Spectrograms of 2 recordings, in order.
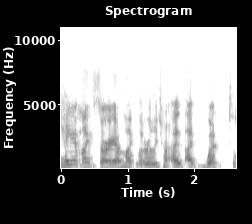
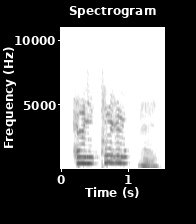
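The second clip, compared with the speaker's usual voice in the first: very high-pitched voice; 13 semitones higher than usual. Retelling calling out possible dog names alone, imitating own dog-calling voice. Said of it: "the dog voice test".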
